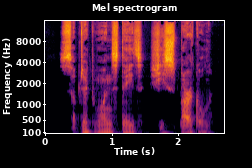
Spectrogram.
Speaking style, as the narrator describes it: he muttered to himself

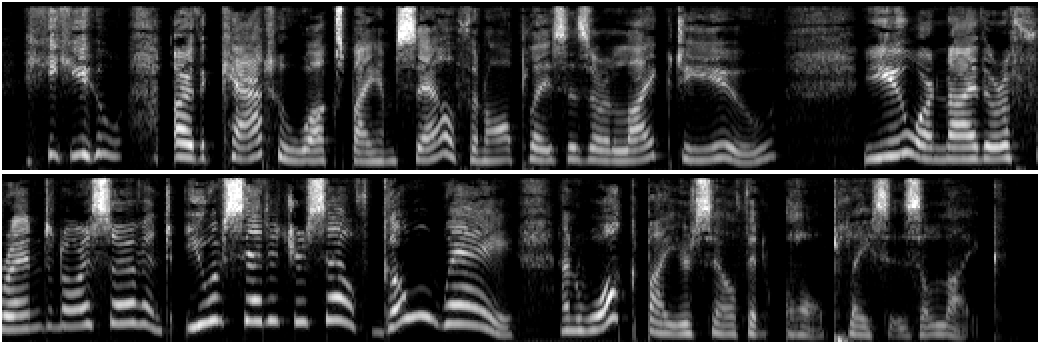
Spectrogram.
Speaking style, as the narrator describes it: the woman laughed and said

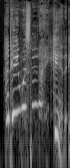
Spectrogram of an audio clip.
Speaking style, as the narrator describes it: exclaimed Michael

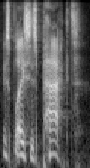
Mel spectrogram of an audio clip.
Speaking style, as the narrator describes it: Tom had to shout to Patrick in order to be heard over the noise and the music and the crowd

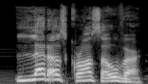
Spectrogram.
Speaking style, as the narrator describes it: cried the scarecrow

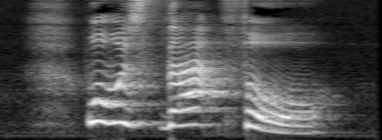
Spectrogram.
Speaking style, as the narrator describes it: Joel shouted

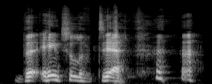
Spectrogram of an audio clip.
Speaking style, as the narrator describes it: Hades laughed

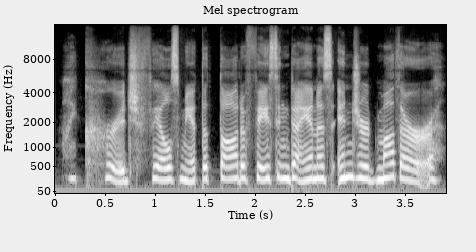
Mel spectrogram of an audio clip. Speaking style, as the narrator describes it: sighed Anne

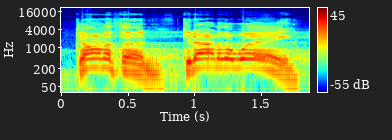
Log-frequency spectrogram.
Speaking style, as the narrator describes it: yelled Daniel

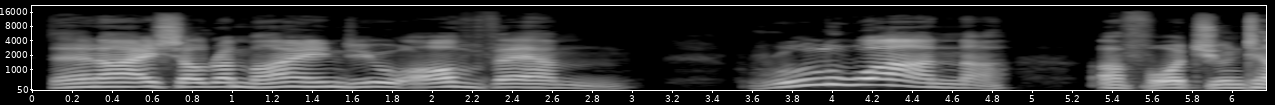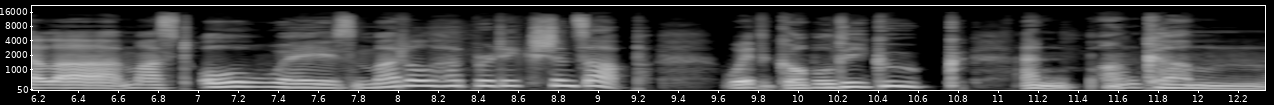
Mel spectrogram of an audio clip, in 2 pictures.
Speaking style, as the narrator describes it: intoned Zandra

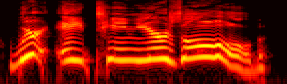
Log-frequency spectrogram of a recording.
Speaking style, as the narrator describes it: she cried, her brow creasing in fury

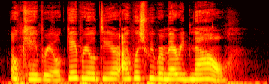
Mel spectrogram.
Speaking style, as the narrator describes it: cried in sudden distress

